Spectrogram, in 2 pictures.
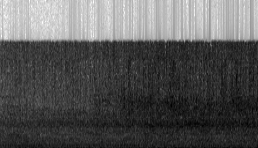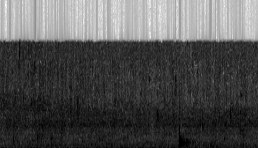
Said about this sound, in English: So our chicken Kiev has been sitting in the fridge and it's now time to deep fry it. And be careful, it's a huge chicken breast.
